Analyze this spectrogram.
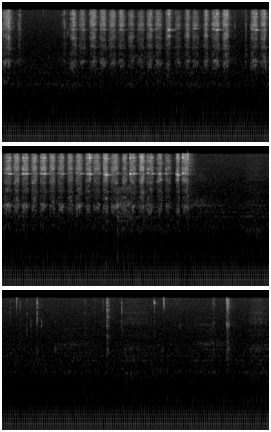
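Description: A fine double-sided file rasps on the contact points of a room space-heater thermostat, dressing the welded contacts flat and parallel. It goes in quick, even strokes, about five a second, in two runs with a short pause between them, and stops a little past halfway. A few faint clicks follow.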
